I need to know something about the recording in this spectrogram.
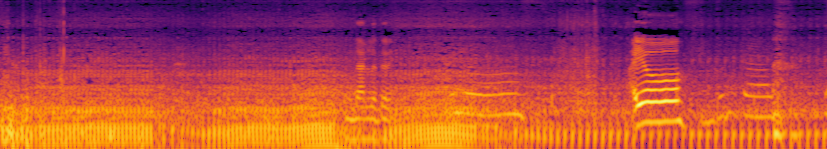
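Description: A motor scooter engine putters steadily at low speed.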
